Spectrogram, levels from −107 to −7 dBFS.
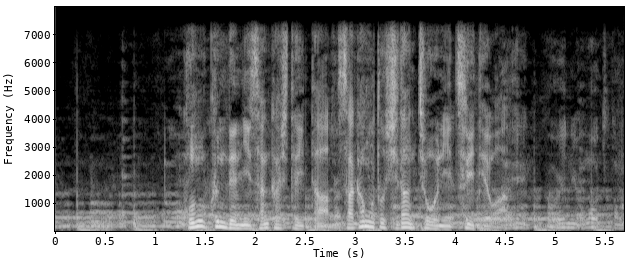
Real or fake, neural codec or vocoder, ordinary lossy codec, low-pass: fake; codec, 16 kHz, 8 kbps, FreqCodec, larger model; none; 7.2 kHz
